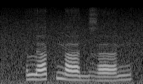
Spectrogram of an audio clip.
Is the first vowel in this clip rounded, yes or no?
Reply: no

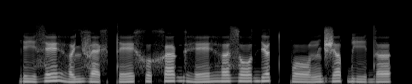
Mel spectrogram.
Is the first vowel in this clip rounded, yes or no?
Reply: no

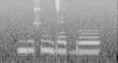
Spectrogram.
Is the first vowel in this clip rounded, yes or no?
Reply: yes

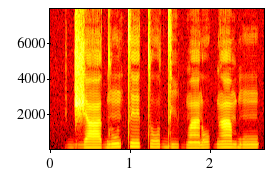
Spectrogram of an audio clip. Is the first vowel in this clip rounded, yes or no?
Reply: no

